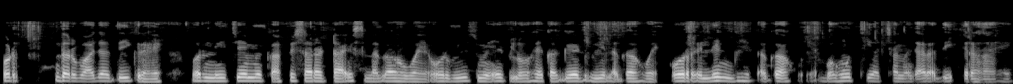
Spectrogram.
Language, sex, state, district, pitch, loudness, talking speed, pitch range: Hindi, male, Chhattisgarh, Sarguja, 150 Hz, -19 LUFS, 205 wpm, 140-160 Hz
